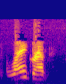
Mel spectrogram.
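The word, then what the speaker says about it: Ellygra: So my mom came up with an Allegra, spelled with an E, E-L-L-Y-G-R-A.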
